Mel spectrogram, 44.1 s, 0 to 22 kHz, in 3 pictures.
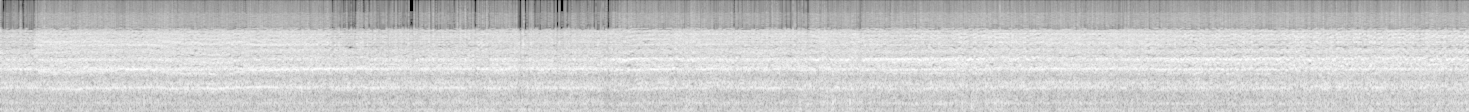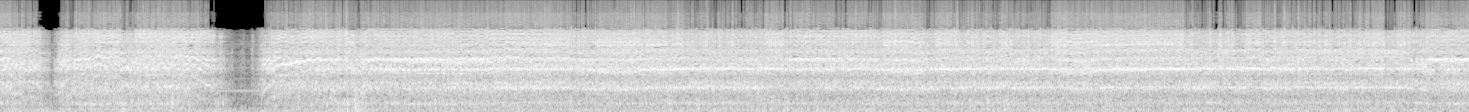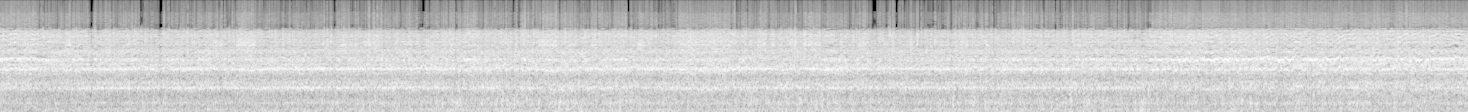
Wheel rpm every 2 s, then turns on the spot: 230, 230, 230, 230, 220, 230, 210, 150, 130, 210, 230, 230, 230, 230, 230, 230, 240, 230, 230, 230, 220, 210.
none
